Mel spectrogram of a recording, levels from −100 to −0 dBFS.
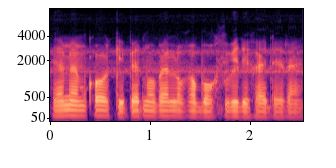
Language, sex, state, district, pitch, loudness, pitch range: Hindi, male, Arunachal Pradesh, Lower Dibang Valley, 95 Hz, -20 LUFS, 90-100 Hz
